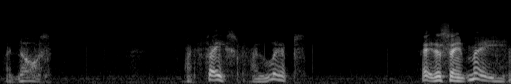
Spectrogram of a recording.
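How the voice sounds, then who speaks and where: An actor playing a tough, streetwise gangster in a 1940s radio crime drama, husky, blunt and slangy. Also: male voice, on the high side, lively intonation, slow, exaggerated voice. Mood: amazed. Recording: muffled vintage radio drama recording.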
